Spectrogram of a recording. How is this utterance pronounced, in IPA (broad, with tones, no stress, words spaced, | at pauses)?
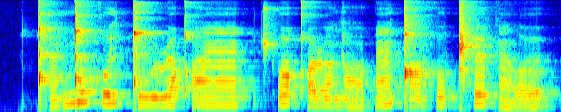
ǃʰœ̃˩˧ ŋ͡ǃo˥ko˧˥lʲ ǃuː˧ɭy˥qʼæ̃ː˥ | t͡ʃʼo˥ qʼɵ˧ɭɑ̃˧ɡɑ̃˩ | æ̃˧˥ǃɑ̃˩˧ho˧ ǁʰœ˥kæ̃˩ lˠɵ˩˧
